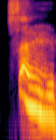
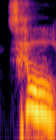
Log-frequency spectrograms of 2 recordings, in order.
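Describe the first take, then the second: First: The word starts with a tense 's' sound. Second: The word starts with a plain 's' sound. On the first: The speaker calls it right. "쌀 발음을 잘 못하잖아요" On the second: The speaker calls it wrong. "경상도 사람들이 ... 살 그러잖아요"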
